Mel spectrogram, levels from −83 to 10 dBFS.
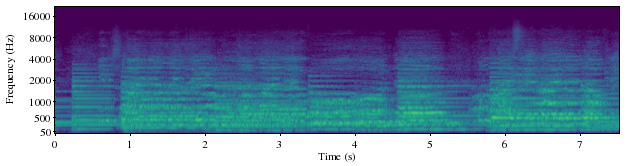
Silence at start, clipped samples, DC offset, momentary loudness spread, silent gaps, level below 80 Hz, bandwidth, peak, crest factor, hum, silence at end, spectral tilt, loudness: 0 s; under 0.1%; under 0.1%; 8 LU; none; -66 dBFS; 12 kHz; -8 dBFS; 14 dB; none; 0 s; -6 dB/octave; -23 LUFS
